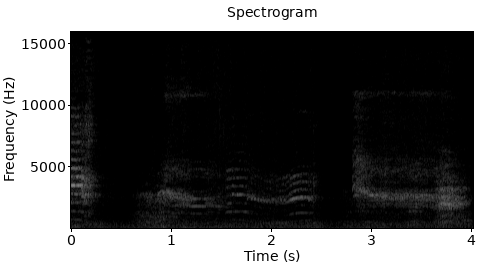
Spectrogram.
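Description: Young kittens mewing faintly: a few short, high calls in the middle.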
